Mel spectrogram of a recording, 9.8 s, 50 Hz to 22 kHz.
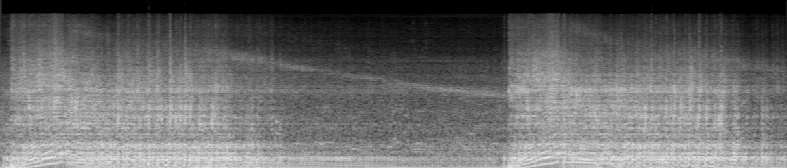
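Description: Audi RS3 8V's turbocharged 2.5-litre five-cylinder engine, breathing through a Milltek exhaust, revved hard twice while parked. Each rev jumps up suddenly, holds loud for about three seconds, then drops back with a falling whine.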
